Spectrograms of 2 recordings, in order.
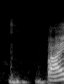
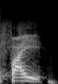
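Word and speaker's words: phi: अच्छा पाई, अरे पाई नहीं, फाई, PHY, पाई।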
